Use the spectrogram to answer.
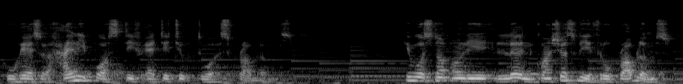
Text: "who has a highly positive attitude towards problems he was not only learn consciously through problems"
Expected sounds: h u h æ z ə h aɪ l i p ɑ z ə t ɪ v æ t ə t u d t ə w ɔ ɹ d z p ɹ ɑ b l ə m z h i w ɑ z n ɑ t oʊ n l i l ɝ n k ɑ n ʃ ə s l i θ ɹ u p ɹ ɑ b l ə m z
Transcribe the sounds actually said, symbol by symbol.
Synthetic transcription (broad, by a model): h u h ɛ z ə h aɪ l i p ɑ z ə t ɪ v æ t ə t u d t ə w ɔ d s p ɹ ɑ b l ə m s h i w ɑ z n ɑ t oʊ n l i l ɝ n k ɑ n ʃ ə s l i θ ɹ u p ɹ ɑ b l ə m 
